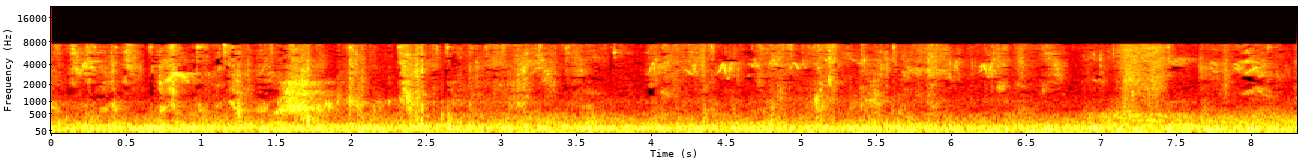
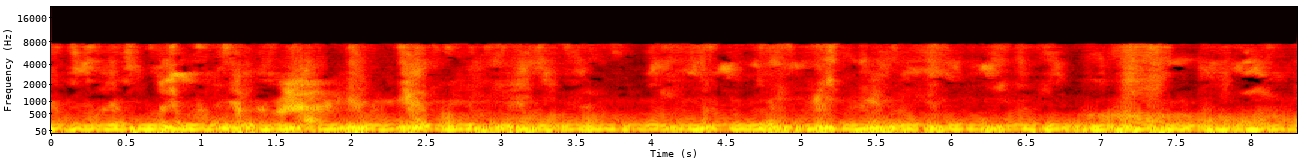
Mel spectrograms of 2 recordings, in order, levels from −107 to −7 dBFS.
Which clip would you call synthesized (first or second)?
second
